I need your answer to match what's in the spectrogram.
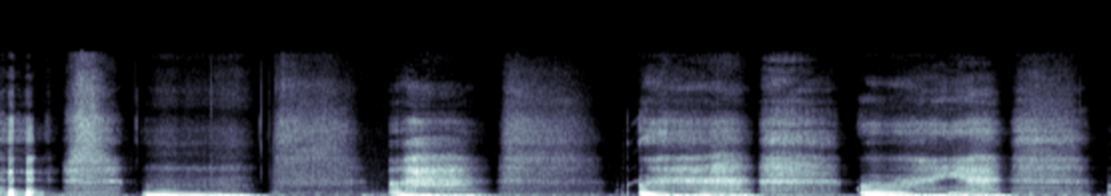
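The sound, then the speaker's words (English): A single voice acts out exaggerated fake orgasm moans, about four long, breathy, rising-and-falling cries, each separated by a short quiet gap, with no talking. “I know, your best fake orgasm moan.”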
